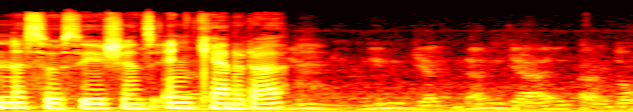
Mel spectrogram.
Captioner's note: speaking French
